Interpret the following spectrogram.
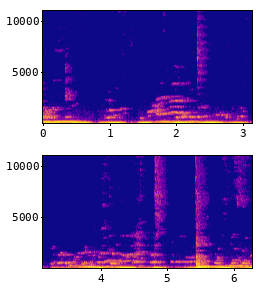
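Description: Indistinct conversation among people at a dinner table, over a steady low hum, with one sharp click about five and a half seconds in.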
